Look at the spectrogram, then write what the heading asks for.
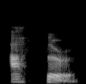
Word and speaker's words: after: las vocales del inglés after no Esther no es ater no Ester si usted lo pronuncia como ter lo está haciendo con un sonido de epuro y no es una epura es un es mucho más suave es y luego en estas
